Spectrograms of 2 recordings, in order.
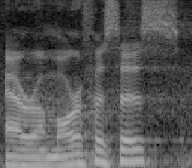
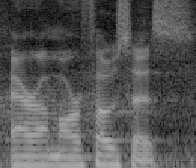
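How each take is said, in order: First: "Aeromorphosis" stressed on MOR, weak vowel in -fuh-sis; first pronunciation. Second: "aeromorphosis" with a full long O in -FOH-sis; alternate pronunciation. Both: Shown as a demonstration. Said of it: "Are there any alternate pronunciations".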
